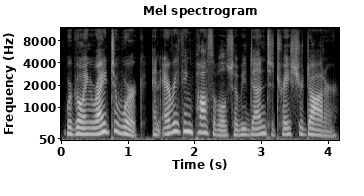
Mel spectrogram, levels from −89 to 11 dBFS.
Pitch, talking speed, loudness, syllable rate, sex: 185 Hz, 215 wpm, -19 LUFS, 5.7 syllables/s, female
